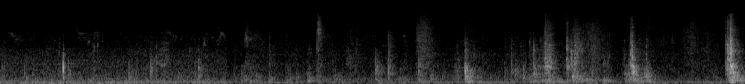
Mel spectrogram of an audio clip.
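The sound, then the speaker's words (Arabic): Someone tries a locked door, giving a few faint clunks and rattles of the handle spread through a quiet stretch. “هذا الباب مقفول.”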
